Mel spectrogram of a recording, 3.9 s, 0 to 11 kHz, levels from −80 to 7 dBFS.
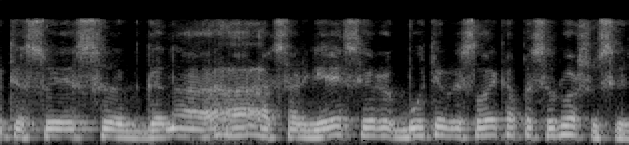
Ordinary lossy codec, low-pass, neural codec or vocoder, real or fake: MP3, 96 kbps; 7.2 kHz; none; real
